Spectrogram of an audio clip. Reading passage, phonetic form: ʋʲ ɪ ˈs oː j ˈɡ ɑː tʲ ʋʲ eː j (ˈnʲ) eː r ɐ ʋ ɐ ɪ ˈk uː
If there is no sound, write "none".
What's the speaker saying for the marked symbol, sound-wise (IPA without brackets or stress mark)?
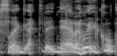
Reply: nʲ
